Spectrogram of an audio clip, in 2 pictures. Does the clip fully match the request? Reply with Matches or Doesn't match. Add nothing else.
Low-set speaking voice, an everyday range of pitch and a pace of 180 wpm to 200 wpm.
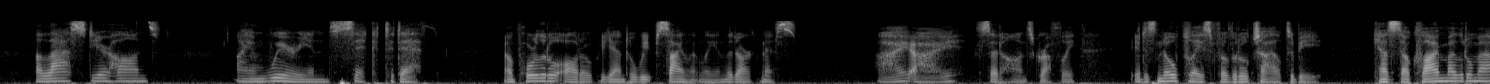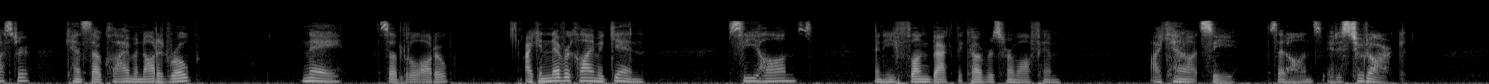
Doesn't match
